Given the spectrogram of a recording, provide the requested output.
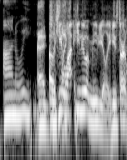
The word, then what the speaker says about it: ennui: DJ says, why are we trusting Nico with his pronunciation with his ennui issue? Yeah, right. I think I'm telling Can you tell me how you pronounced ennui?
